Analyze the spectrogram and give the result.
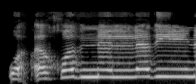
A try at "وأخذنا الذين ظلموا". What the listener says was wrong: அஹது தால் sound வரல. அஹது தால் கலக்கப்பட்டது. தால் அஹது தான் போகுது. தால உச்சரிக்கணும், கலக்காம வரணும். وأخذنا الذين وأخذنا الذين وأخذ அவ்வளவுதான். وأخذ து என்று போகக்கூடாது.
